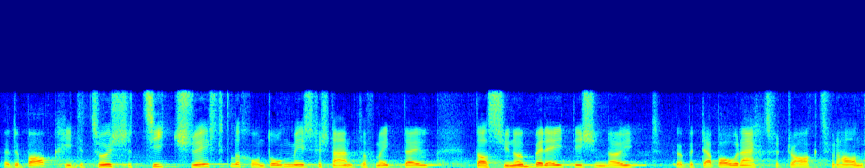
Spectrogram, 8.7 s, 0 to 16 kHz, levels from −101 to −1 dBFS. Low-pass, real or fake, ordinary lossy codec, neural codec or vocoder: 7.2 kHz; fake; none; codec, 16 kHz, 0.9 kbps, LongCat-Audio-Codec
